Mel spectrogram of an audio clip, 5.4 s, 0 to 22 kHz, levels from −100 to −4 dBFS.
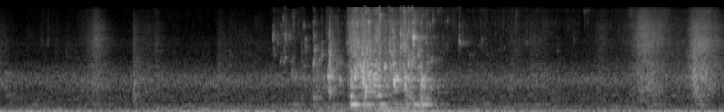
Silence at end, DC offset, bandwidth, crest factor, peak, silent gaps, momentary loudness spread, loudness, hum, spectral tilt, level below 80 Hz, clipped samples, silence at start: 0 s; under 0.1%; 16.5 kHz; 26 dB; -16 dBFS; none; 25 LU; -37 LUFS; none; -2 dB/octave; -54 dBFS; under 0.1%; 0 s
